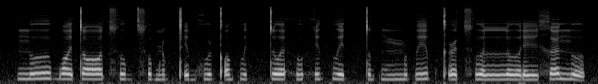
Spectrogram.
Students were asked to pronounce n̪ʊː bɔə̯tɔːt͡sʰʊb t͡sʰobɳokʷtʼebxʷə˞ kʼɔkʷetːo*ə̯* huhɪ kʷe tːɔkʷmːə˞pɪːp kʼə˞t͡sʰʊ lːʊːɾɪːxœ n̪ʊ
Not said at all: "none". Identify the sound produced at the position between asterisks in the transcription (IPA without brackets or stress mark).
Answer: ə̯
